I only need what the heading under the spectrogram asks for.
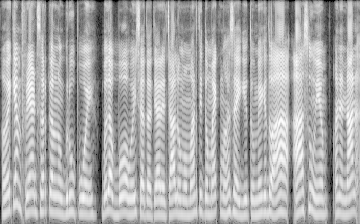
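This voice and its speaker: A young woman, a folk singer telling stories in a casual podcast interview, chatty and animated, repeating phrases for emphasis. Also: a little high, clear, resonant tone, no echo, clean studio sound. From Gujarat. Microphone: studio podcast mic.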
